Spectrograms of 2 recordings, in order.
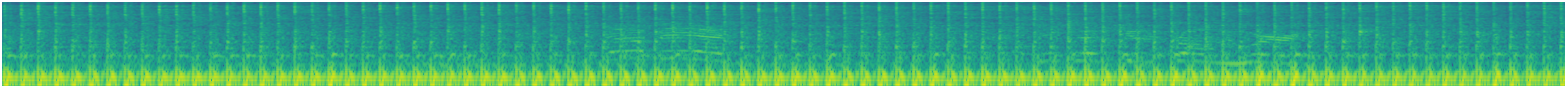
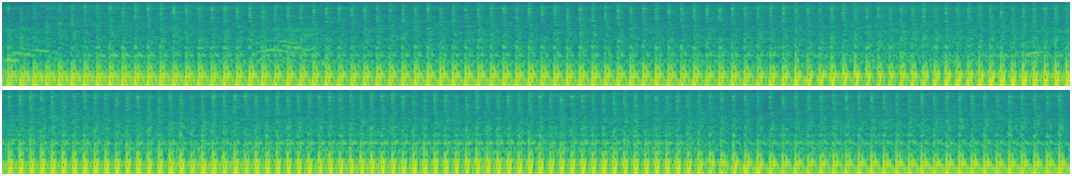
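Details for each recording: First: Honda Odyssey go-kart with a cheap used single-cylinder engine and budget aftermarket clutches, engine tacked in place, park brake set, testing whether it creeps at idle. Crisp, evenly spaced putt-putt at a steady low idle with no misses or rattles: normal idle. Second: Honda Odyssey go-kart with a cheap used single-cylinder engine, supposedly first start in years, idling with park brake off: note drops and loads up twice as the CVT clutch grabs a belt that is slightly too wide.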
